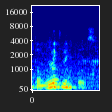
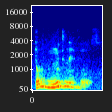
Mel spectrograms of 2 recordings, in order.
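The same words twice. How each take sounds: First: Said in the usual way. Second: "muito" pushed louder and stronger, "tô muito nervoso" with weight; intensified example. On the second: Shown as a demonstration. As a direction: lean hard on "muito" to show the intensity. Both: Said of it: "se eu fizer com essa expressão".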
